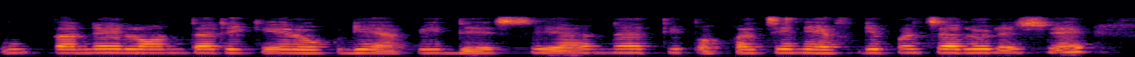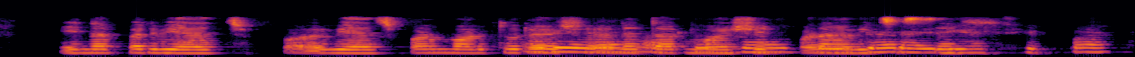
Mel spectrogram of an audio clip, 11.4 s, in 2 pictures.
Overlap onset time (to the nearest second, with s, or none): 8 s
